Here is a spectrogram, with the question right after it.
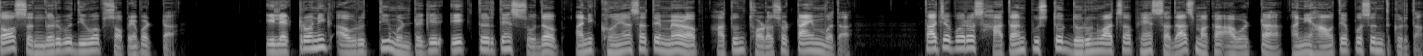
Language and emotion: Goan Konkani, neutral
